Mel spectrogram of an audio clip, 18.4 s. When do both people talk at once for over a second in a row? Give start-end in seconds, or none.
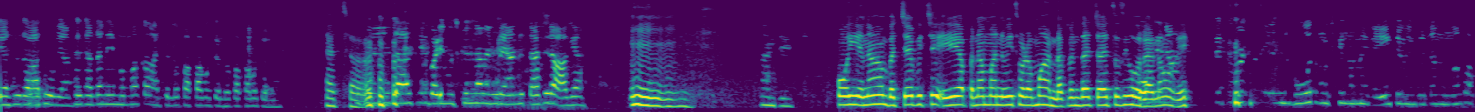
none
